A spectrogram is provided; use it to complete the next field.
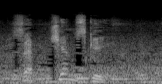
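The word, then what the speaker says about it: Rzepczynski: Tomorrow, Mark Sepchinski. The R is silent.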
